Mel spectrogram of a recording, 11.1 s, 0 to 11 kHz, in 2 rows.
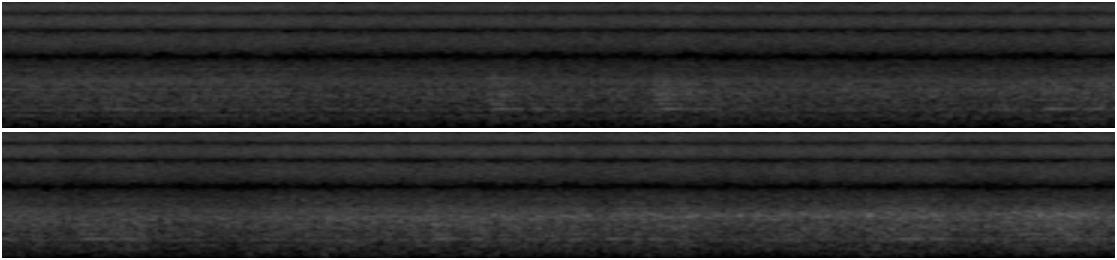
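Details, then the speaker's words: Envirofan Gold Line industrial ceiling fan model 160F-7 (c.2013), with blades, on medium-high drawing 0.57 A: steady airy whoosh, faint hum, nothing egregious; reported crackling not heard. "So, cycle hum to it. But nothing egregious."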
